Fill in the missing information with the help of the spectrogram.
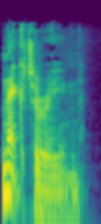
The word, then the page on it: nectarine: British English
